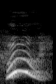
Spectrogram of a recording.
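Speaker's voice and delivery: pained high woo from the heat; high loud woo. Real, not acted. Reaction to reaper chip burn.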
